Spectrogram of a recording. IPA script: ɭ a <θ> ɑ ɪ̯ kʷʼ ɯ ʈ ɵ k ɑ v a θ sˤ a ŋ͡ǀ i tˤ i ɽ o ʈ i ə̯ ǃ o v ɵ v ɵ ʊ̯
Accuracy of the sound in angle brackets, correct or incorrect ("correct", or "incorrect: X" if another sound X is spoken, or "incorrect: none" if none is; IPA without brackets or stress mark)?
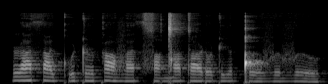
correct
